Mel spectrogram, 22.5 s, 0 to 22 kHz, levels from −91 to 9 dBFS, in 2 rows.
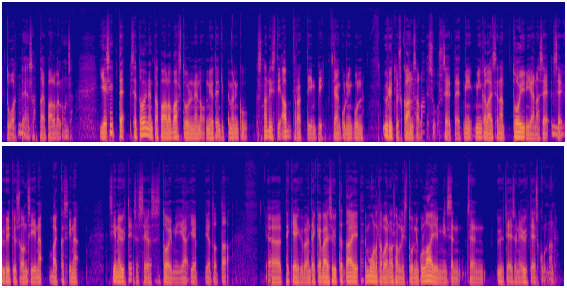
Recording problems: choppy; very; 9% of the speech affected

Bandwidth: 18.5 kHz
